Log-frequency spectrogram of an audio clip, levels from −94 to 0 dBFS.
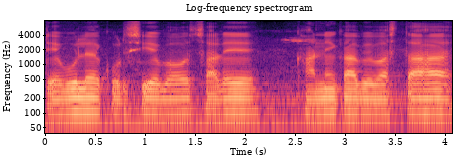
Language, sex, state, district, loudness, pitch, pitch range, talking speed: Hindi, male, Bihar, West Champaran, -18 LUFS, 100 Hz, 100-105 Hz, 145 wpm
